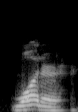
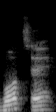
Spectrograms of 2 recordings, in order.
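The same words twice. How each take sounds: First: The middle consonant sounds like a soft D. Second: The middle consonant is a clear T sound. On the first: "huruf T di tengah-tengah kata itu cenderung berubah jadi huruf D" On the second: "instead of saying water"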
